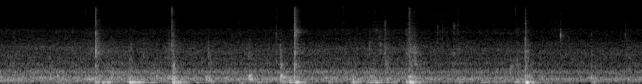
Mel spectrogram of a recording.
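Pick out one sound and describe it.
Metal knocks and clanks as a washing machine drum is handled.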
